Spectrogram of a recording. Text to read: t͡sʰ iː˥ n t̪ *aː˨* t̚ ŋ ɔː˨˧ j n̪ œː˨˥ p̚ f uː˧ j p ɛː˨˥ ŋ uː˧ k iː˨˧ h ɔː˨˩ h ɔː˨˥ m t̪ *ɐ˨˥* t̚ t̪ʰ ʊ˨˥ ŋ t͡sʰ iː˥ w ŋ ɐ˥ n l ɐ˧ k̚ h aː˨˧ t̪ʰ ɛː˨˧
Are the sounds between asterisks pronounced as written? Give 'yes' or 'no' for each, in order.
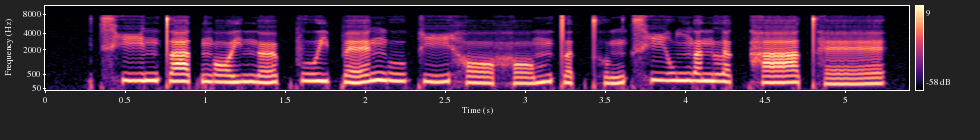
no, yes

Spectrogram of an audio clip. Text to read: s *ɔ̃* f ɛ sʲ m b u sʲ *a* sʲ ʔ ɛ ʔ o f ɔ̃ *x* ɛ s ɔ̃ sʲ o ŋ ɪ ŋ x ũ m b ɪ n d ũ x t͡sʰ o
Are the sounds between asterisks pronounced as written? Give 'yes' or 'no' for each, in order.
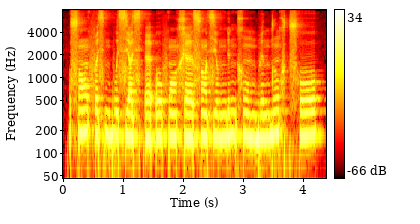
yes, yes, yes

